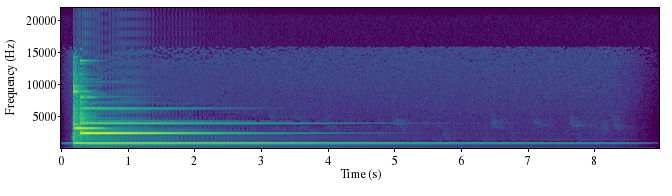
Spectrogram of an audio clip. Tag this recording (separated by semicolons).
bell; doorbell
